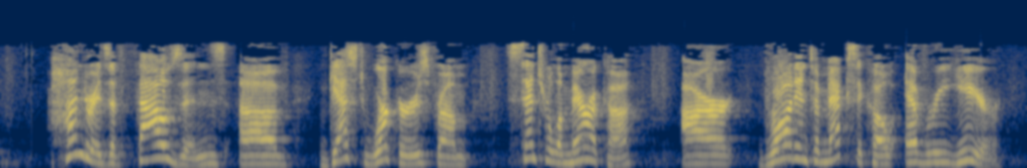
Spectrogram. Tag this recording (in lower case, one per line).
speech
